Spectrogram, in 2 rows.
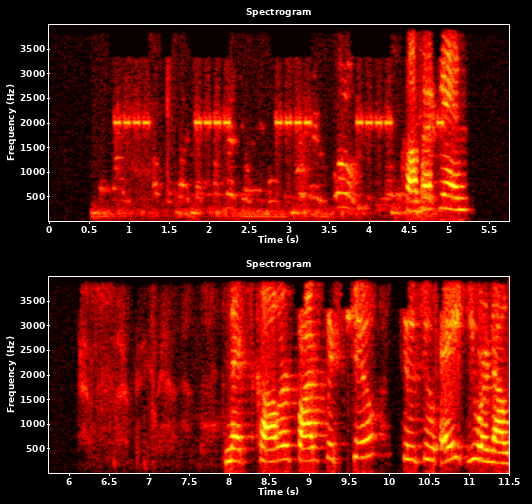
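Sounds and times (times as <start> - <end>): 
alarm with shrill electronic beeps over a phone line: 0.6 - 5.1
caller's voice talking over a muffled phone line: 0.6 - 5.2
speech: 4.5 - 5.3, 8.0 - 11.4.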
